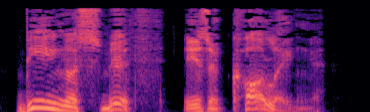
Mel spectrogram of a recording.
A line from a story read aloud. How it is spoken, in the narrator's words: the orc said solemnly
